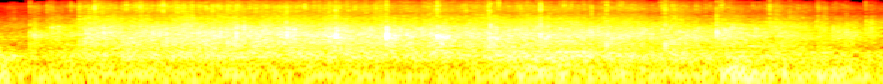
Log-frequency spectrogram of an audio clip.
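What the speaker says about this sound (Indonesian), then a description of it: "tepuk tangan." A crowd at a live comedy show breaks into steady applause, dense clapping holding at a moderate level throughout with a brief louder swell near the middle.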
